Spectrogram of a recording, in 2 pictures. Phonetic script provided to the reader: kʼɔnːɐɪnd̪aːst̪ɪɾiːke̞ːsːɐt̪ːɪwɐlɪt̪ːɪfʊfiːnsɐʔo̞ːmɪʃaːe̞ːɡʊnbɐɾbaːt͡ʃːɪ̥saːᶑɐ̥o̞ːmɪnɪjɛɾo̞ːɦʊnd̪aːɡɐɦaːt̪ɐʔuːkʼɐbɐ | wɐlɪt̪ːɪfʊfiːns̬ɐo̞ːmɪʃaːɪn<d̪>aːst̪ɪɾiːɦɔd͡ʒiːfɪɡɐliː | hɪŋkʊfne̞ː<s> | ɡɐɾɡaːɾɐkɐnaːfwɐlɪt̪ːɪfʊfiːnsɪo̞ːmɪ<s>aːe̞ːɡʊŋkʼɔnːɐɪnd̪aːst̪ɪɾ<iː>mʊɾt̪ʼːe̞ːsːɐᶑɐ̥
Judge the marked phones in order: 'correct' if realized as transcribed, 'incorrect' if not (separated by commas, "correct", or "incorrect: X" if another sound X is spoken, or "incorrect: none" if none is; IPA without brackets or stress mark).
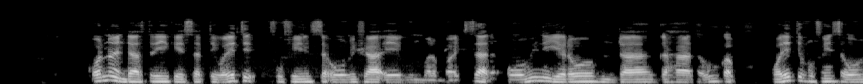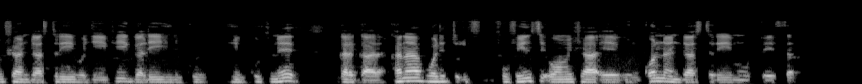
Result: correct, incorrect: f, incorrect: ʃ, correct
